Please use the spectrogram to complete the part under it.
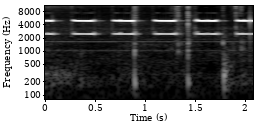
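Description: A DJI drone remote controller with an uncalibrated stick beeps in a steady repeating pattern, five loud, close electronic tones evenly spaced with short gaps, with a few faint clicks between them.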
